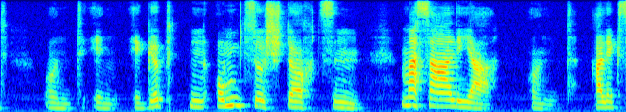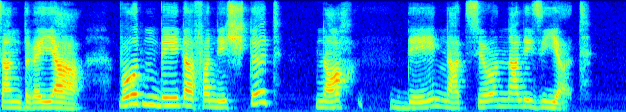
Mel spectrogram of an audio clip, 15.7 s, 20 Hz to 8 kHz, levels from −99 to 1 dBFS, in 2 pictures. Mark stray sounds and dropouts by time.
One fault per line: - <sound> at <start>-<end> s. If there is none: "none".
none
